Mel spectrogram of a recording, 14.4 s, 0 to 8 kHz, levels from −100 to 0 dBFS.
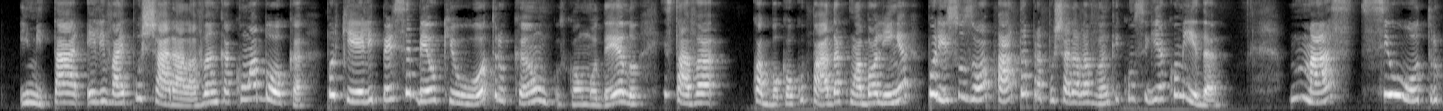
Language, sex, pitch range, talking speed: Portuguese, female, 235-345 Hz, 185 wpm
